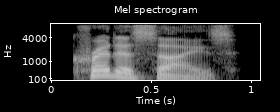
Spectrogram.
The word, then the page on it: criticize: krítəsàiz; クリタサァイズ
